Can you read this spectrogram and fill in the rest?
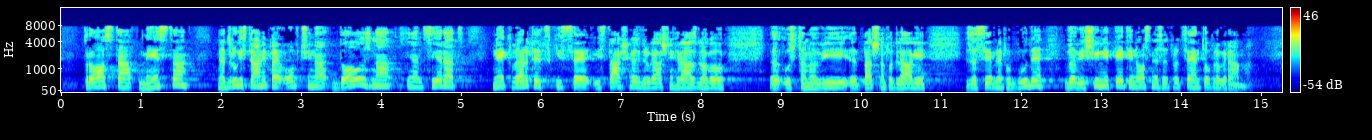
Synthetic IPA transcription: pɾɔːst̪ameːst̪a | nad̪ɾuːɡist̪ɾaːnipajɛʔoːpt͡ʃinad̪ɔwʒnafinant̪siːɾat̪ | nekʋəɾt̪ɛt̪skisɛist̪aːkʃnixalid̪ɾuɡaːt͡ʃnixɾaːzlɔɡɔw | ust̪anɔʋipat͡ʃnapɔd̪laːɡizaseːbnɛpɔbuːd̪ɛʋəʋiʃiːnipeːt̪inoːsəmd̪ɛs̬ɛt̪pɾɔt̪sɛnt̪ɔwpɾɔɡɾaːma̰

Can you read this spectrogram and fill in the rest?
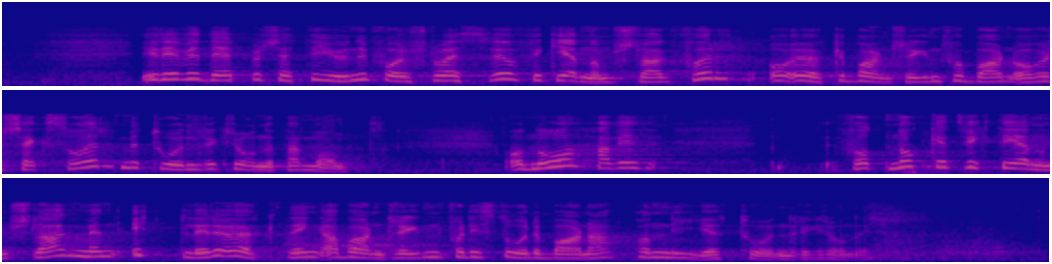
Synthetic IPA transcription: ɪɾɛʋɪd̪eːʈ̚bʉd̪ʂɛt̪ːɪjʉːnɪfoːɾəʂɭuːɛsʋeːɔfɪkːjɛnːɔmʂɭɑːɡfɔɾɔøːkəbɑːɳʈɾʏɡd̪n̩fɔɾbɑːɳoːʋəsɛksoːɾmɛt̪ʰuːhʉnd̪ɾəkʰɾuːnəɾpʰæɾmo̰ːnt̪ | ʔɔnoːhɑɾʋɪ | fɔt̪ːnɔkːɛt̪ʋɪkt̪ɪjɛnːɔmʂɭɑːɡmɛɛnʏt̪lɪəɾəøːknɪŋɑ̰bɑːɳʈʰɾʏɡd̪n̩fɔɖɪst̪uːɾəbɑːɳɑpʰɔnyːət̪ʰṵːhʉ̰nd̪ɾəkʰɾṵːnʔə̰ɾ

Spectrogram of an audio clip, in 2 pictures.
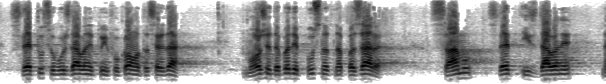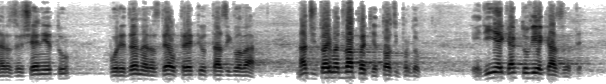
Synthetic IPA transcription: slɛt̪ofsvobʊʒd̪avɐnɛt̪oimfokɔlˠnɐt̪əsɾɛd̪a | mɔʒɛd̪ɐbɤd̪ɛpusnət̪nɐpɐzaɾə̰ | samoslɛt̪izd̪avɐnɛ | nɐɾɐzɾɛʃɛniɛt̪o | poɾɛd̪ɤnɐɾɐzd̪ɛlˠt̪ɾɛt̪iot̪ːaziɡlˠɐvaznat͡ʃit̪ɔjimɐd̪vapɤt̪iɐt̪ːɔzipɾod̪ukt̪ | ɛ̰d̪iniɛkak̚t̪oviɛkazvɐt̪ɛ

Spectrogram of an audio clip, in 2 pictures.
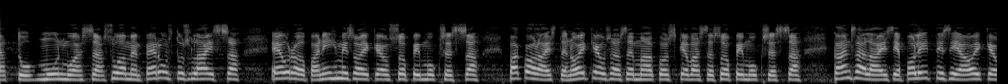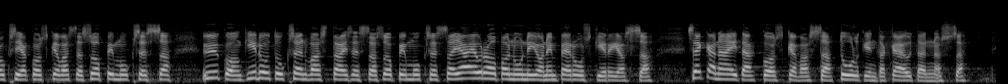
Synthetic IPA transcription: ɑt̪ːumuːnmuɑsːɑsuome̞mpe̞ɾust̪uslɑisːɑe̞wɾo̞ːpɑnihmiso̞jke̞usːo̞pimukse̞sːɑpɑko̞lɑist̪eno̞jke̞usɑse̞mɑːko̞ske̞ʋɑsːɑso̞pimuksesːɑkɑnsɑlɑisiɑpo̞liːt̪ːisiɑo̞jke̞uksiɑko̞ske̞ʋɑsːɑso̞pimuksesːɑyːko̞ːŋkidut̪uksenʋɑst̪ɑise̞sːɑso̞pimukse̞sːɑjɑe̞wɾo̞ːpɑnunio̞nimpe̞ɾuskirjɑsːɑ | se̞kænæjt̪æko̞ske̞ʋɑsːɑt̪ulkint̪ɑkæyt̪ænːøsːæ

